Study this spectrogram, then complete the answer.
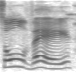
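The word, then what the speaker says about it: Solveig: It's s o l v ei g, but it's pronounced soul. I believe that's a good old Scandinavian name if I'm not mistaken.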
